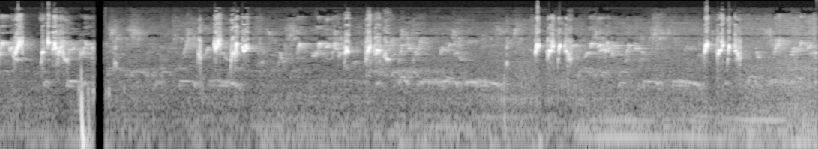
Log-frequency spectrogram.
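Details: Looping counted-phrase song of a caged red-whiskered bulbul. Emphatic whistled phrases repeat roughly every two seconds, with a sharp knock early on and continuous background warbles from neighbouring birds.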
